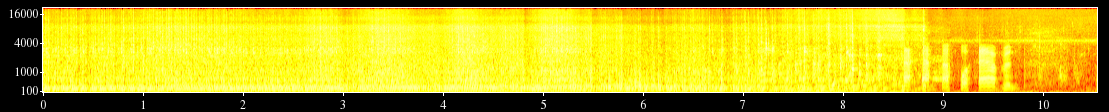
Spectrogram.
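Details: 1965 Ford F250 first start after 26 years parked, carb fuelled, throttle worked by hand: catches and revs unevenly, hunting and stumbling before settling; believed just lean because cold, rough running when cold.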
